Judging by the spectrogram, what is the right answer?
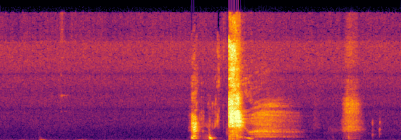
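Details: Sneeze: a couple of short, catching inhalations build into one forceful sneeze, followed by a trailing breathy release and a faint sound afterward.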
